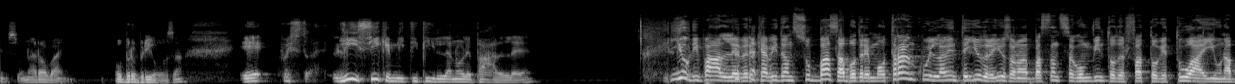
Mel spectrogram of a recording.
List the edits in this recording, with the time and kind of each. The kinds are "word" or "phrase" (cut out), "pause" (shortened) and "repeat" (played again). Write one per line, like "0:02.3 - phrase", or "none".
0:02.8 - word
0:03.3 - pause
0:06.9 - phrase

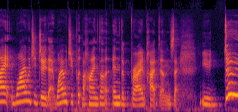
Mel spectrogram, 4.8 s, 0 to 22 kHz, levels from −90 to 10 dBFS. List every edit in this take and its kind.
0:01.6 - word
0:02.0 - word
0:02.4 - word
0:02.9 - word

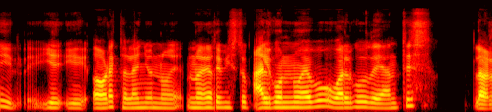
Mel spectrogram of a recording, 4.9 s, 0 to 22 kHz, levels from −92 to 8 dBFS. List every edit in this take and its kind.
0:01.2 - word
0:01.8 - word
0:02.1 - word
0:02.5 - word

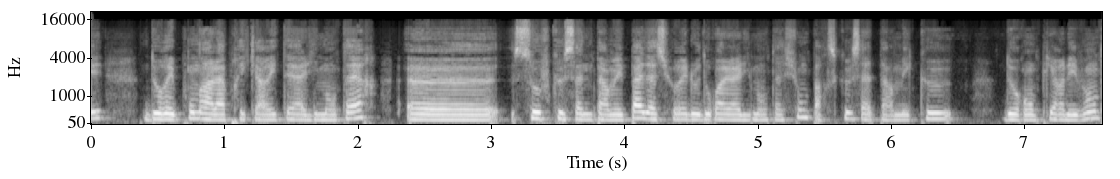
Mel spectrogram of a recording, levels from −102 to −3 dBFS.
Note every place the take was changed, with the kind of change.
0:02.2 - pause

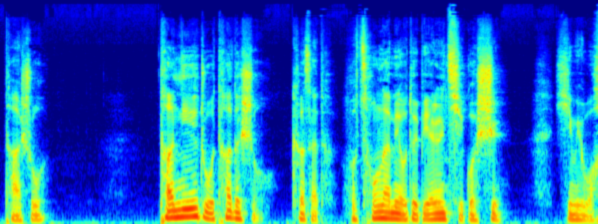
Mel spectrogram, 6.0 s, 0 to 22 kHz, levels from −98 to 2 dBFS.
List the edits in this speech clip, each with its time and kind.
0:02.8 - pause
0:03.4 - pause

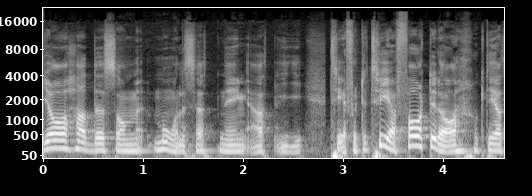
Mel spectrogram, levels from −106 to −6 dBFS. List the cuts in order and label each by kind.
0:02.3 - word
0:02.8 - pause

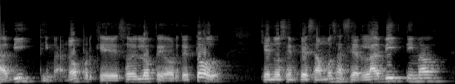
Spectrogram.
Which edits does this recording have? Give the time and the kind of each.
none

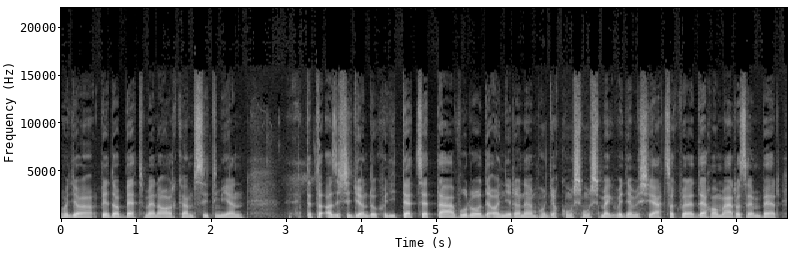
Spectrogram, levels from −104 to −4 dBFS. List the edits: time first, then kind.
0:02.1 - phrase
0:06.9 - repeat

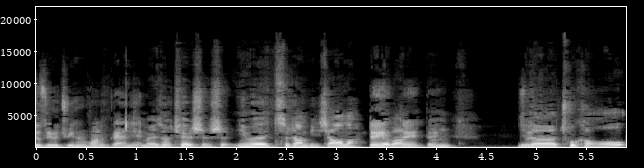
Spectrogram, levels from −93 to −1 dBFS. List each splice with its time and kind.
none

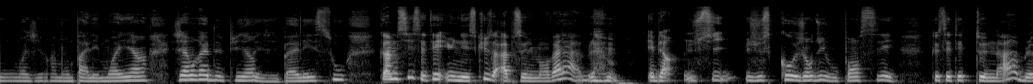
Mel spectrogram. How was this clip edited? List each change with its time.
0:02.1 - phrase
0:02.5 - word

